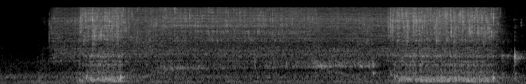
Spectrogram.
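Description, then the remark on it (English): A sink faucet runs steadily into a glass for several seconds, the splash shifting in tone as the water level rises, with brief louder gushes at the start and end. No one speaks. “Then I'm gonna go to my sink and I'm gonna fill up my glass with water.”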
